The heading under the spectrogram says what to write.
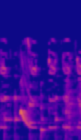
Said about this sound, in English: It's birds.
